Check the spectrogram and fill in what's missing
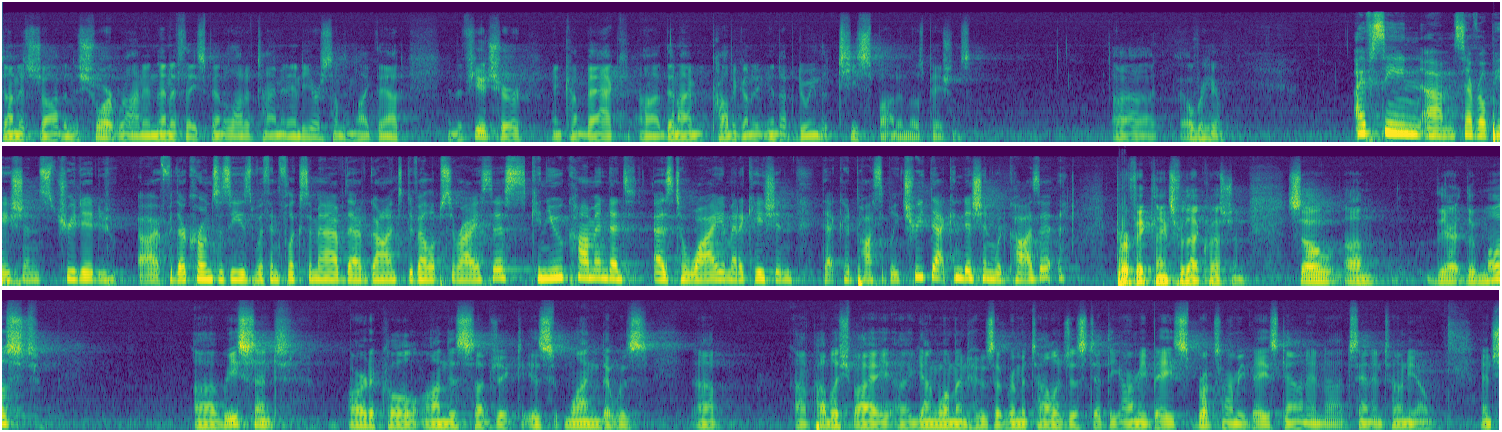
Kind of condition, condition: setting, large echoing room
